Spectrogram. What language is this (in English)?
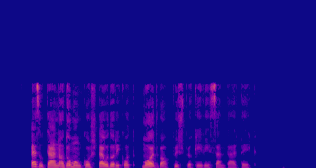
Hungarian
